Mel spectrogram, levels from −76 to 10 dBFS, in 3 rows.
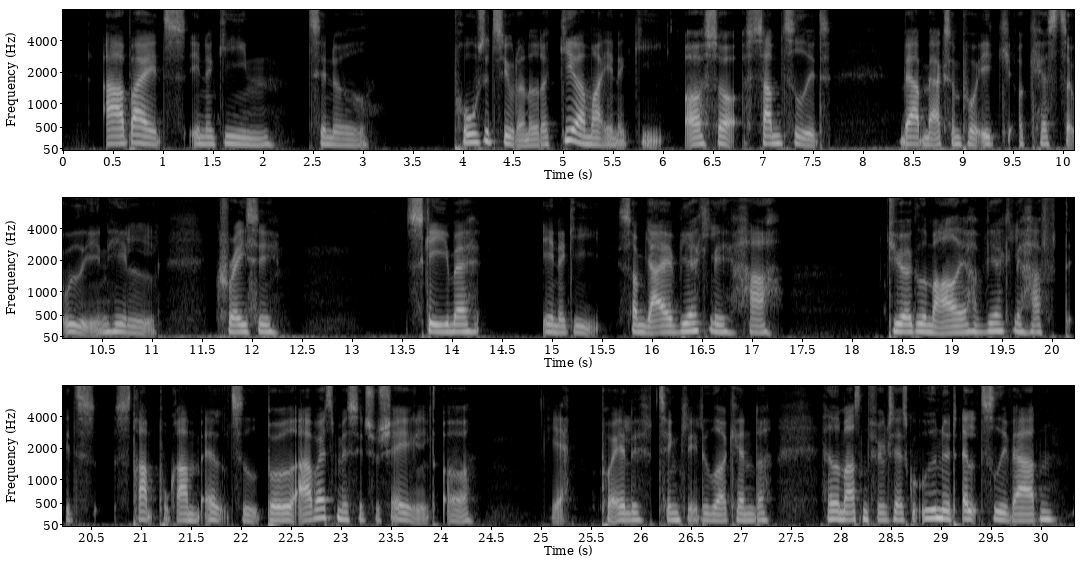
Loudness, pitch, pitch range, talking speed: -24 LUFS, 145 Hz, 135-155 Hz, 125 wpm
